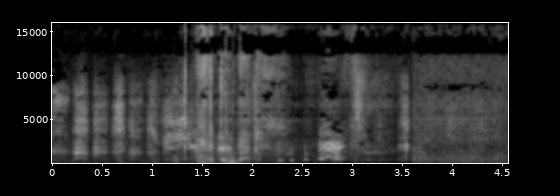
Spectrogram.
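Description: A young woman shrieks with excitement close by.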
